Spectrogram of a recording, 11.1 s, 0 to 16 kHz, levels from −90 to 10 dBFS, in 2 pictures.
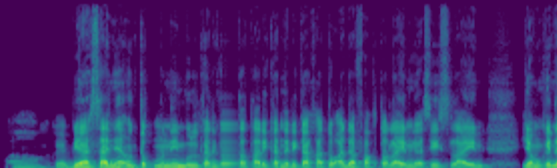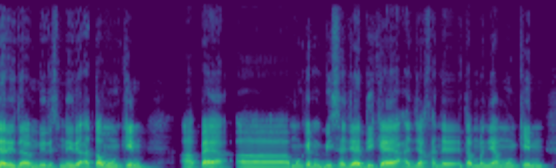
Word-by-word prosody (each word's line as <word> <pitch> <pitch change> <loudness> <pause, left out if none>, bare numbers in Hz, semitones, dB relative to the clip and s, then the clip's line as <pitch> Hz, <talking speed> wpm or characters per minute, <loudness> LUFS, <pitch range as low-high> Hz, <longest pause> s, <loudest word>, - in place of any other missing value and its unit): Oke, 115 -1 -12
biasanya 130 - +5
untuk 160 -1 -3
menimbulkan 130 -2 0
ketertarikan 125 -1 -3
dari 120 0 -3
Kakak 120 +1 -1
tuh - - -1
ada 130 -3 +2
faktor 120 +1 -5
lain 120 +4 0
gak - - -3
sih, 145 0 -5
selain 100 -6 -3 0.3
ya 125 - +2
mungkin 115 +7 0
dari 130 -4 +7
dalam 115 -1 +2
diri 115 -1 -4
sendiri 120 +2 -1
atau 130 +6 +2
mungkin 160 +4 -2 0.3
apa 125 0 -1
ya, 110 -2 +3
eee, 125 0 -1
mungkin 145 +9 -2
bisa 150 0 -3
jadi 135 -1 +3
kayak 145 -3 +4
ajakan 130 +1 -3
dari 130 0 -3
temen 135 +2 -2
yang 135 -1 -2
mungkin 130 0 -5
125 Hz, 185 wpm, -21 LUFS, 120-135 Hz, 0.3 s, dari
